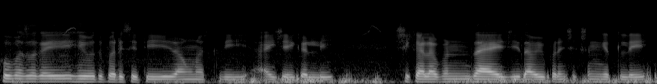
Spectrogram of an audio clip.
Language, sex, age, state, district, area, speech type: Marathi, male, 18-30, Maharashtra, Hingoli, urban, spontaneous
